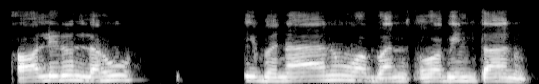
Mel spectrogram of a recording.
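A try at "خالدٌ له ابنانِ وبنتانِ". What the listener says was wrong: میں نے کیا کہا تھا کہ تسنیہ میں جو نون ہوتی ہے اس کے نیچے زیر پڑتے ہیں ہمیشہ۔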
